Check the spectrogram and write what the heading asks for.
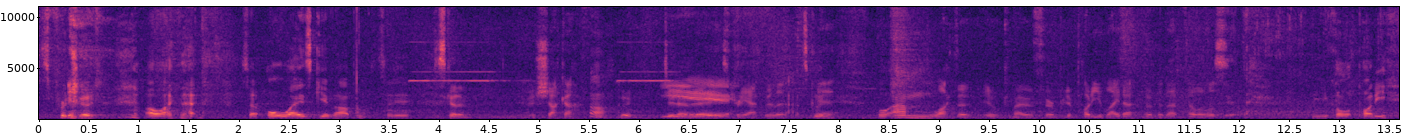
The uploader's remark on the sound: When they stopped at a shopping centre. Decided to set up the microphones and the camera.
